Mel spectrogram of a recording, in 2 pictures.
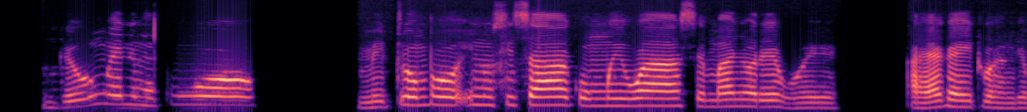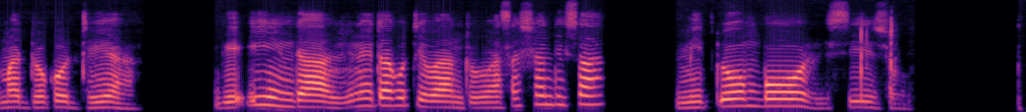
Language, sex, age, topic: Ndau, male, 25-35, health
